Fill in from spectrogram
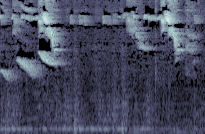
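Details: Blue-black grassquit singing in the "campainha" style: short buzzy phrases sweeping sharply upward into high thin notes, given in two bursts about two seconds apart, over a steady low hum.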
